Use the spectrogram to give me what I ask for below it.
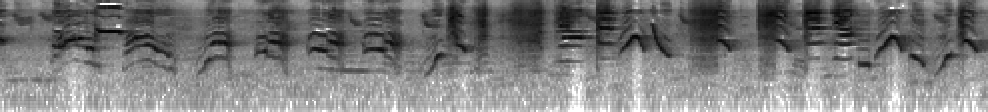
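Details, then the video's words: Young and mature samyong birds sing against each other. Arched whistled notes repeat in quick runs, with squeaky chatter and rasping bursts, steady over ten seconds. "samyong muda vs samyong mapan duel gacor"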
